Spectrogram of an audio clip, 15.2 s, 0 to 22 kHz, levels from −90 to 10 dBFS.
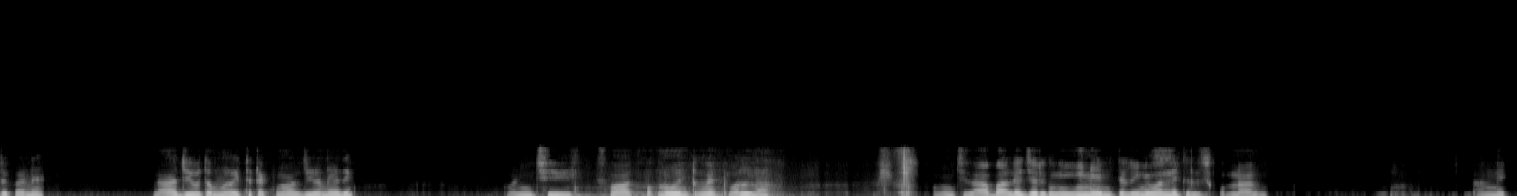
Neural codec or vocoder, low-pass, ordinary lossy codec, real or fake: autoencoder, 48 kHz, 32 numbers a frame, DAC-VAE, trained on Japanese speech; 5.4 kHz; none; fake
